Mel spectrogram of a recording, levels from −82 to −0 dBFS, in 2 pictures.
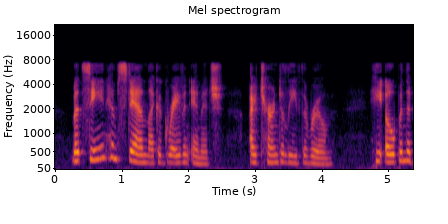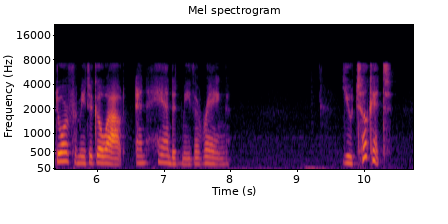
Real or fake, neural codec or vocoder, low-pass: fake; vocoder, 44.1 kHz, 128 mel bands every 256 samples, BigVGAN v2; 7.2 kHz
